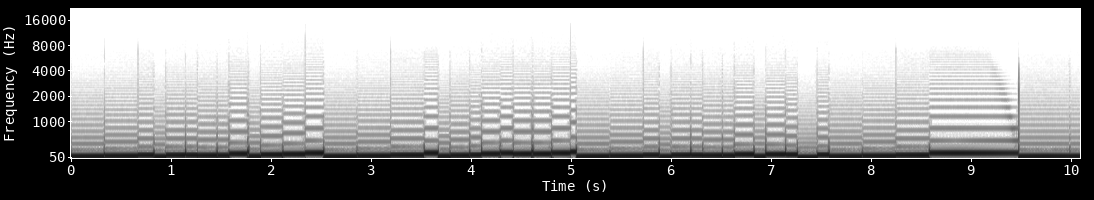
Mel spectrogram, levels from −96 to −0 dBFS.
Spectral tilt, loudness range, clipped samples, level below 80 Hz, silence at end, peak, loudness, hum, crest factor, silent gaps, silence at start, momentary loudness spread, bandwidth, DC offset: -14 dB/octave; 0 LU; under 0.1%; -22 dBFS; 0 s; -8 dBFS; -15 LUFS; none; 6 dB; none; 0 s; 1 LU; 1.6 kHz; under 0.1%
